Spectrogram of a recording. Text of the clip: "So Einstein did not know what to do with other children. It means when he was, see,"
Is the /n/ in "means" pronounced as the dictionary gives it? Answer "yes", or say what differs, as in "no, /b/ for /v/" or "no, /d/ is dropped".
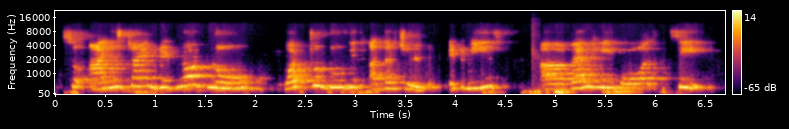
yes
